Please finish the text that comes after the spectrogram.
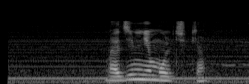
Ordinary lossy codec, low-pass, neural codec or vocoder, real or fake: none; none; none; real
